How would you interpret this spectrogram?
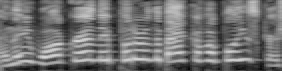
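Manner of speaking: high, fast, loud telling; high excited rush. Retold or imitated. Retelling girl's arrest.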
